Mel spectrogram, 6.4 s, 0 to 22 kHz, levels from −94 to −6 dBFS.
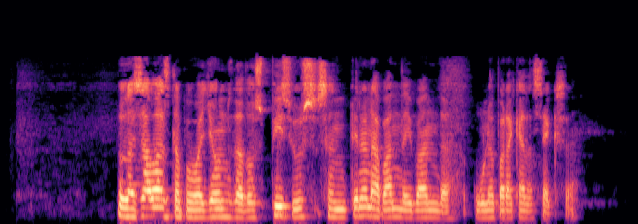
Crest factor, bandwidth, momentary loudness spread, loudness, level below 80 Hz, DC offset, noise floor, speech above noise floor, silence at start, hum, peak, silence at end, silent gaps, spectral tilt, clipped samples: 16 dB; 8 kHz; 12 LU; -16 LUFS; -60 dBFS; under 0.1%; -62 dBFS; 46 dB; 1.2 s; none; 0 dBFS; 0.65 s; none; -4.5 dB/octave; under 0.1%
